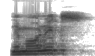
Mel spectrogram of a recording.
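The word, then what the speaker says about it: mnemonics: निमोनिक्स, अब देखिए अगर आप निमोनिक्स पढ़ेंगे तो आपको लगेगा निमोनिक्स इज the correct option, लेकिन यहाँ पे आगे निमोनिक होता है एम, जो कि साइलेंट होता है।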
